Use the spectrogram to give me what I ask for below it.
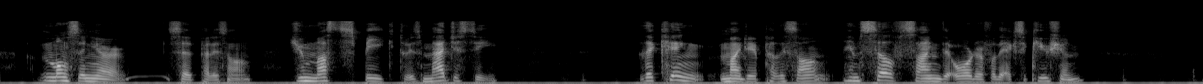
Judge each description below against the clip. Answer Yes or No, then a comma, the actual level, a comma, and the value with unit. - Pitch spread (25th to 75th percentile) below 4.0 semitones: No, average, 4.3 semitones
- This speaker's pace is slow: Yes, slow, 105 wpm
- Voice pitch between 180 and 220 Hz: No, medium, 140 Hz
